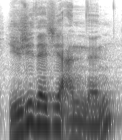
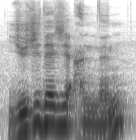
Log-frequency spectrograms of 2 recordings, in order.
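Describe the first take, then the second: Both takes have the same delivery.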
